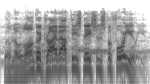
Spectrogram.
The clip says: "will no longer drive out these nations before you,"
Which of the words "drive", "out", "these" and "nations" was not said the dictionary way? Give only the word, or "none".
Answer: none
